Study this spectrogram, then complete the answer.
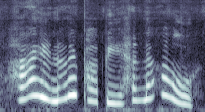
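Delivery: high-pitched hello to a puppy; puppy greeting. Real, not acted. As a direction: coo a delighted hello at a dog.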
